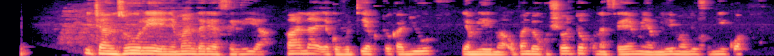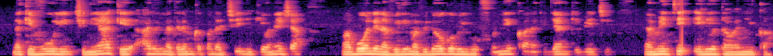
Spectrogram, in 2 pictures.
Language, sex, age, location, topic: Swahili, male, 25-35, Dar es Salaam, agriculture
